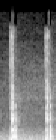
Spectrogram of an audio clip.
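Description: Two sharp metallic knocks come from a worn intermediate steering shaft, tapped from under a Nissan Almera, each a short bright clack that dies away quickly. The knocking marks the steering shaft as faulty.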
